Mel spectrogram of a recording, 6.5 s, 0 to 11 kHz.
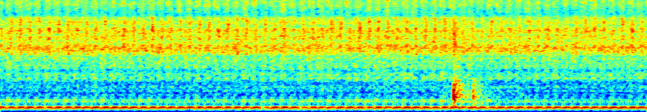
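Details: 2004 Kawasaki ER-5 twin, custom painted, after exhaust fitted and carbs worked on and bled: smooth, even low idle with a steady beat and no ticks, misses or stumbles; looks and sounds great, normal idle.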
